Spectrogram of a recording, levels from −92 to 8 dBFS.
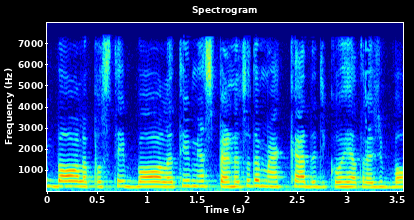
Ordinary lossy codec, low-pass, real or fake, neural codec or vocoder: AAC, 48 kbps; 7.2 kHz; real; none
